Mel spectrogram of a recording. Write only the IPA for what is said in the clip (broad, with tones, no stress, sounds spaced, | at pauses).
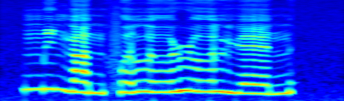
m i˥˩ ŋ a˨˩ n f ɤ˦ l ɤ˧˥ ɻ ɤ˥ l ɥ ɛ˨˩˦ n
